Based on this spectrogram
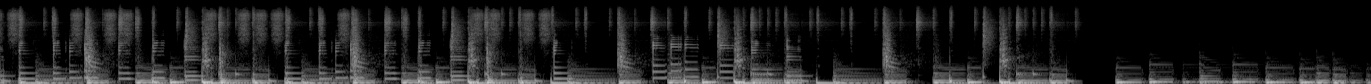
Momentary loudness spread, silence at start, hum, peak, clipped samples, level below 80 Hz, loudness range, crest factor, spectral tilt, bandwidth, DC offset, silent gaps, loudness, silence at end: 7 LU; 0 s; none; -10 dBFS; under 0.1%; -32 dBFS; 3 LU; 18 dB; -4.5 dB/octave; 16.5 kHz; under 0.1%; 10.84-11.15 s; -29 LUFS; 0 s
